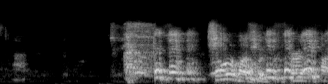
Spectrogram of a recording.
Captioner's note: laughing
